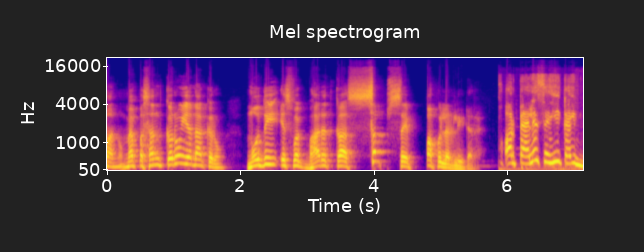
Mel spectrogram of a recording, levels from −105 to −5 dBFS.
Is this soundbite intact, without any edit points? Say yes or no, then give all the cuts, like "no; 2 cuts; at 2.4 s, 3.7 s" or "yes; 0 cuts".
no; 1 cut; at 5.8 s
